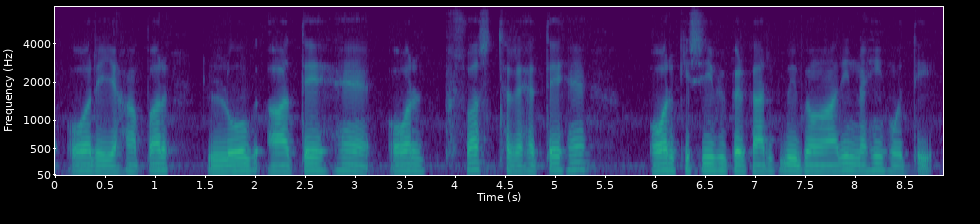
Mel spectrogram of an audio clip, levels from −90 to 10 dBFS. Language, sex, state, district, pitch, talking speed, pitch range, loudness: Hindi, male, Uttar Pradesh, Jalaun, 110 Hz, 115 wpm, 105-120 Hz, -37 LUFS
